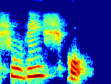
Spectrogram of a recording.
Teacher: Nossa pronúncia, né, da carioquês, digamos assim, fluminense, a gente fala o S, nesse caso aqui, até chiando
